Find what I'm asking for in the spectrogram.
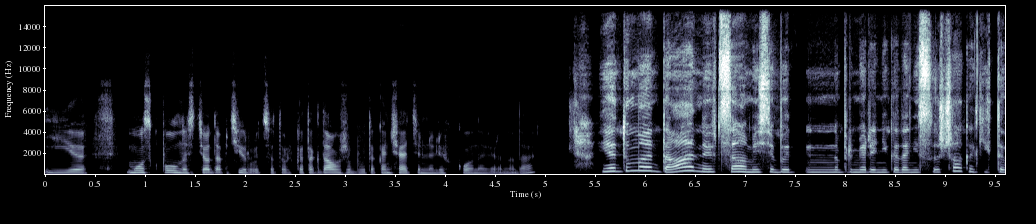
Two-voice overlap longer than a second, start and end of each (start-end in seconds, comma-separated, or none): none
